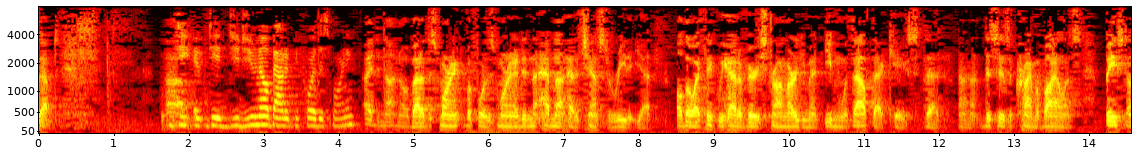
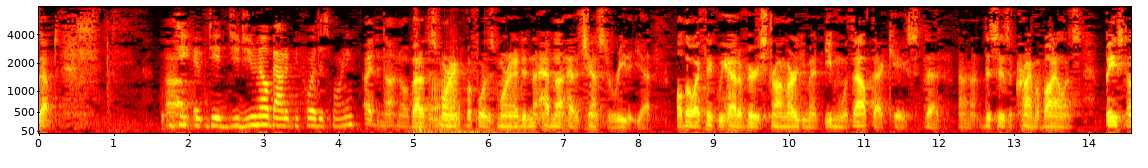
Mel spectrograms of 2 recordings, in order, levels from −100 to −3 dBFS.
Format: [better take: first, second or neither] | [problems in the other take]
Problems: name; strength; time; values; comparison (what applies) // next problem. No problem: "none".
first | background sound (Car); 7 dB below the speech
